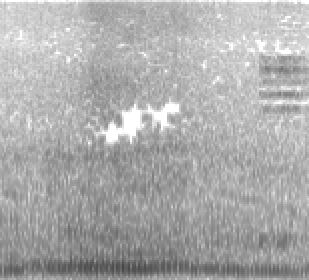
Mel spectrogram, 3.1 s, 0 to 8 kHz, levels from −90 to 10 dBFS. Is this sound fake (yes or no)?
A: no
